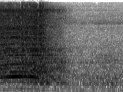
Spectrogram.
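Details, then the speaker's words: Fischertechnik pneumatic hand, pivot motor under load: small motor whirs with a high whine and harsh rasping grind, then drops away suddenly as the gearbox slips out of mesh. "let's press it a bit further and and there we have it again as you can hear the gearbox has come"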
